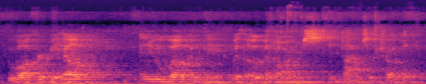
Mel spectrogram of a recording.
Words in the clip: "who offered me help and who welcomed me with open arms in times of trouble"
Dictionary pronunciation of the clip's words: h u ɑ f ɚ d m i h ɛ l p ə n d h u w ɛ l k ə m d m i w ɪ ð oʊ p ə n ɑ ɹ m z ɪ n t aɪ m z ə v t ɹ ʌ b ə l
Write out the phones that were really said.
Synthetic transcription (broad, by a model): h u ɑ f ɚ d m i h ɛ l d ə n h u w ɛ l k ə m m i w ɪ ð oʊ p ə n ɑ ɹ m z ɪ n t aɪ m z ə v t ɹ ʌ b l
